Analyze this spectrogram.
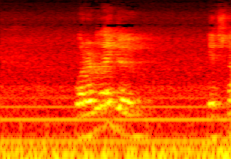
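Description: An older man preaches emphatically through a microphone.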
